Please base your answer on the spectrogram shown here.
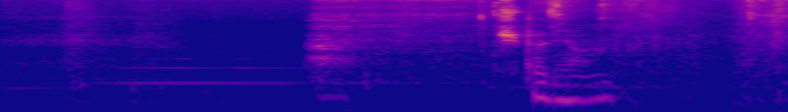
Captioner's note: sighs again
